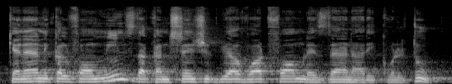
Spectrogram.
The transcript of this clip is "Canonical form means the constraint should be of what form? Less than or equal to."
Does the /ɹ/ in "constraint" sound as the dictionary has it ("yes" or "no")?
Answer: no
